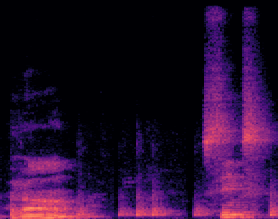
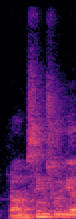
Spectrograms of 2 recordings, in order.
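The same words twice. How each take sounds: First: Ram, pause, then sings said slowly and apart; teacher spelling out Ram sings word by word for students; slow dictation. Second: Said in the usual way. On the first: Shown as a demonstration. Teacher dictating Ram sings to the class, spaced and slow.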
